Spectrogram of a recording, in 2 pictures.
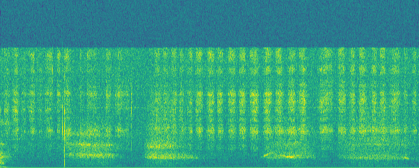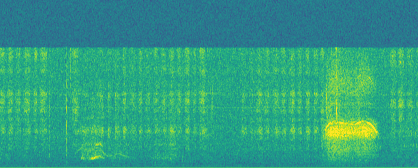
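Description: Caran d'Ache colourless blender pencil rubbing over coloured pencil on paper in a series of short, faint strokes, one higher and scratchier near the end, over a steady low hum.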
